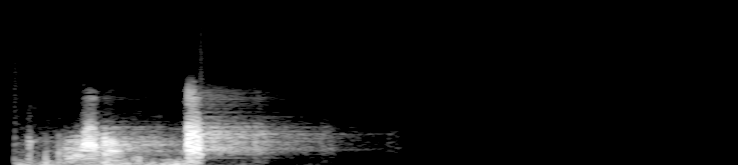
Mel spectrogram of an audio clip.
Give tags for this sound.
game
games
level
robot
rpg
up

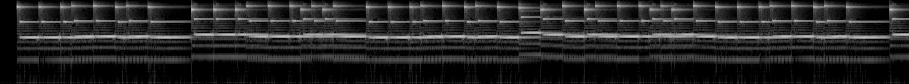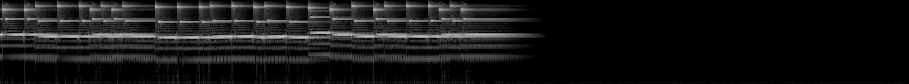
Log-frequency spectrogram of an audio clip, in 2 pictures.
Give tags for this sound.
bitch
hip

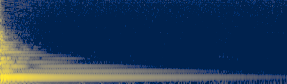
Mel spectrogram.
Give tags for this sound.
acoustic
cello
multisample
pizzicato
pluck
strings
zoom

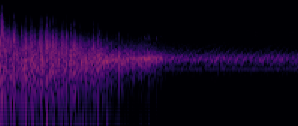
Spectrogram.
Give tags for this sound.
analog
analouge
artificial
atmosphere
blast
bomb
deep
filterbank
hard
harsh
massive
perc
percussion
sherman
shot
sweep

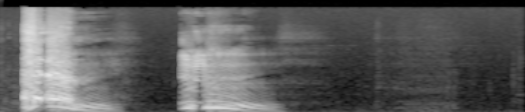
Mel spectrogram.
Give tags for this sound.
Throat
Clear
Neck

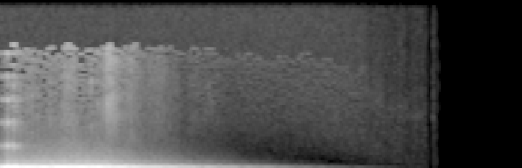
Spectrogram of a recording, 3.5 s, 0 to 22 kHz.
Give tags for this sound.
sound
glitch-hop
random
dance
acid
rave
club
synthesizer
porn-core
bpm
resonance
effect
bounce
electro
glitch
noise
lead
synth
dark
sci-fi
110
electronic
blip
house
trance
processed
hardcore
techno

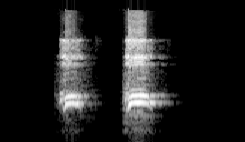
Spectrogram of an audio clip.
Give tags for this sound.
Whistle
Bakery
Truck
Helms

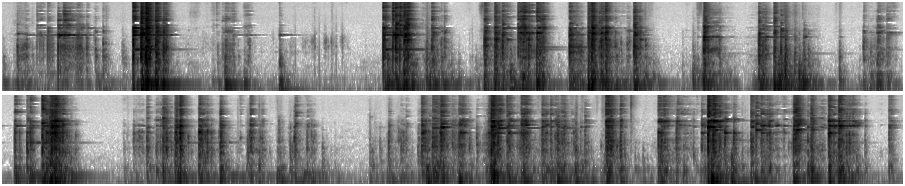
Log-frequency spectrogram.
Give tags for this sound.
bottle
bottles
clean
garbage
tidy
trash

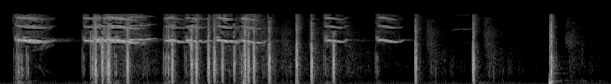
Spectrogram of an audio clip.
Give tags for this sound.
fireworks
whiz
bang
crackle

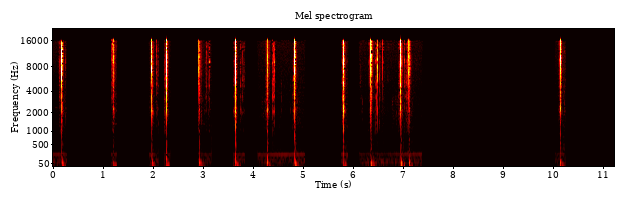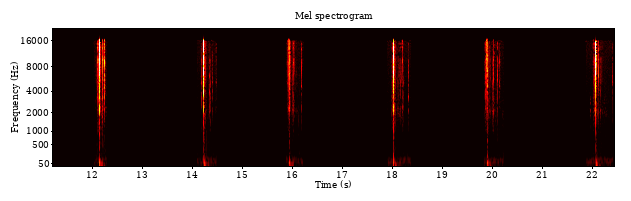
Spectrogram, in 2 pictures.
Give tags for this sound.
cutting
Paper
scissor
scissors

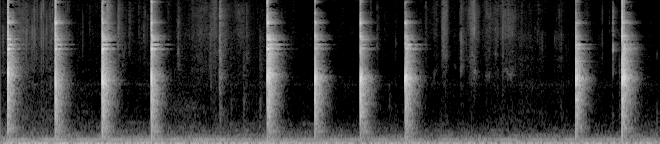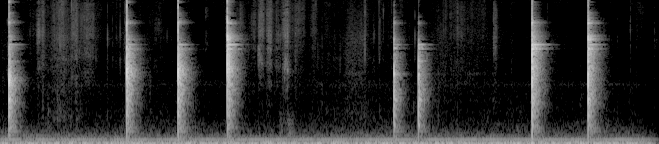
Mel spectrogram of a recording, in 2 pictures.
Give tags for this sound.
Cincel
Piedra

